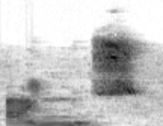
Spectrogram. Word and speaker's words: Agnus: O GN vai ter som de NH. Então, no exemplo clássico, Agnus não se lê Agnus, se leria se fosse a pronúncia reconstituída. Mas na pronúncia romana eu leio Agnus, com um NH, Agnus.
